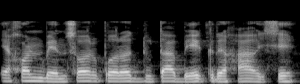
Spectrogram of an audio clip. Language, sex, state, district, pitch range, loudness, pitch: Assamese, male, Assam, Kamrup Metropolitan, 130-145 Hz, -15 LUFS, 140 Hz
